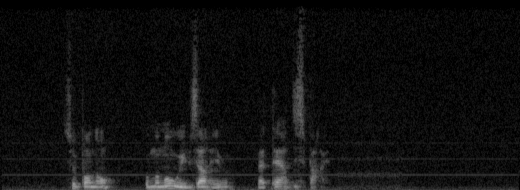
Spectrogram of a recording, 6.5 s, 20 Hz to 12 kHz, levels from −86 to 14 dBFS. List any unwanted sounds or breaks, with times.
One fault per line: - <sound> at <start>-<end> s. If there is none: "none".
none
